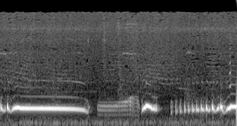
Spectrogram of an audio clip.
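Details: Long steady coo from a puter pelung dove, sung to excite other doves: an even moan lasting over a second, a soft trailing note, a quick hoot, then a throbbing pulsed burst that builds again.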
